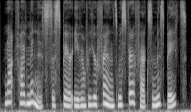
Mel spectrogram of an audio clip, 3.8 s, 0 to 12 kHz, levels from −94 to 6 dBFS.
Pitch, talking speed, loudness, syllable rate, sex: 230 Hz, 220 wpm, -14 LUFS, 5.6 syllables/s, female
